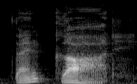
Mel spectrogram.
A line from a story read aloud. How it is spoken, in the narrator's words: he muttered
